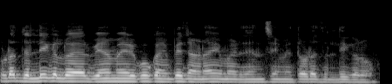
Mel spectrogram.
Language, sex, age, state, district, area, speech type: Hindi, male, 18-30, Rajasthan, Jaipur, urban, spontaneous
